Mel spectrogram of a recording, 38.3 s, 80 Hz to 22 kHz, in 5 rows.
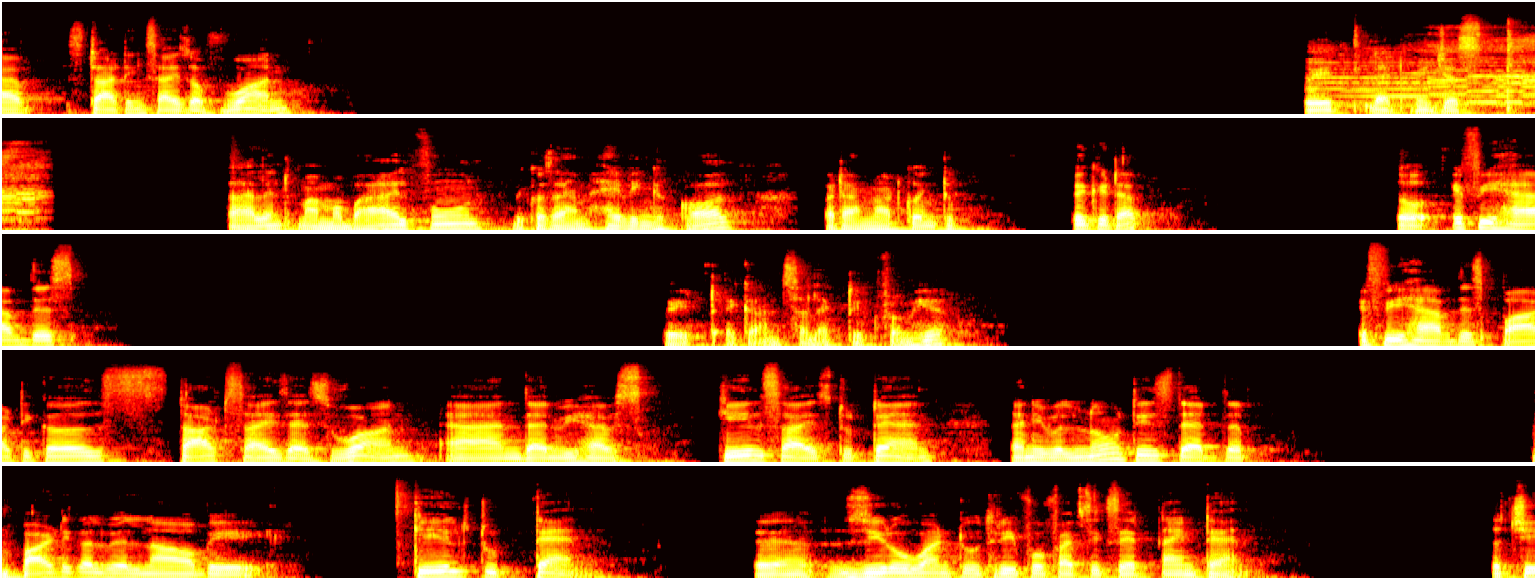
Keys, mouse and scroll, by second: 0.0 click, 14.9 click, 19.6-20.6 scroll up 1, 20.6 click, 21.3-23.1 scroll up 1, 23.4-27.6 drag, 27.8 click, 28.8-29.2 scroll up 1, 29.2 click, 29.8 scroll up 1, 30.2-32.9 drag, 32.9 scroll down 1, 33.3 click, 38.2 click.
